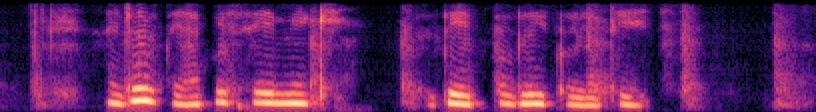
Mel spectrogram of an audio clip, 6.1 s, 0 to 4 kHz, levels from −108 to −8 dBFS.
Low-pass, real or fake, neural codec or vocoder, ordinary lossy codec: 3.6 kHz; fake; codec, 16 kHz, 4 kbps, FreqCodec, smaller model; none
